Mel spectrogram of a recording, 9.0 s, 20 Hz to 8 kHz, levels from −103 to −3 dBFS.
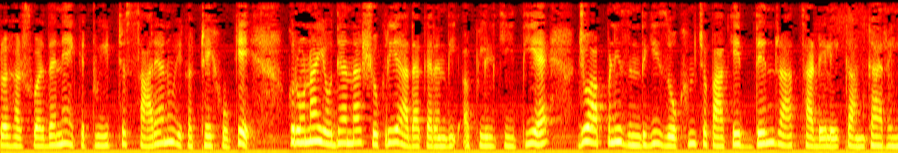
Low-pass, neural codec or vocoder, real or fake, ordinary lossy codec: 7.2 kHz; none; real; none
